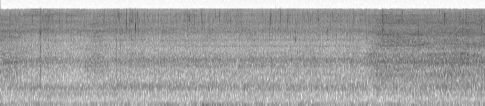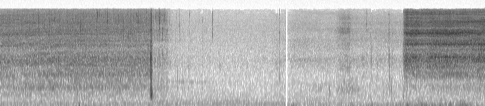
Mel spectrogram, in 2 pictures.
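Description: Water spraying from a pistol-grip garden hose nozzle onto a potted maple and the surrounding leaves: a steady hiss and spatter that grows louder midway. It stops with a click about nine and a half seconds in. A short burst of loud rustling noise comes near the end.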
